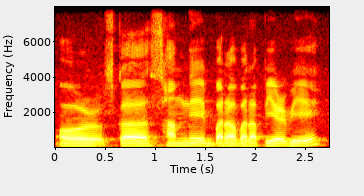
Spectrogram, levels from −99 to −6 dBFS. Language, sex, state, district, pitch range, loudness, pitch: Hindi, male, Meghalaya, West Garo Hills, 120-125 Hz, -15 LUFS, 120 Hz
